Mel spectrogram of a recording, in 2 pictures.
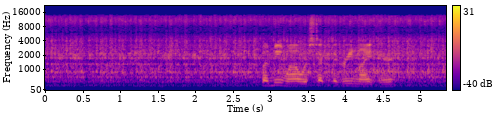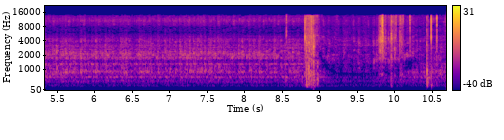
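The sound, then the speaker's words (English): A car engine idles with a steady rumbling hum and a faint rattle from something loose in the engine; a man speaks briefly over it, and a sharp clunk sounds near the end. “Something, there's something loose in his engine.”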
